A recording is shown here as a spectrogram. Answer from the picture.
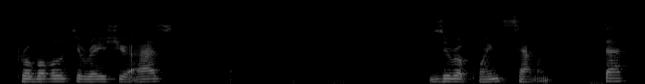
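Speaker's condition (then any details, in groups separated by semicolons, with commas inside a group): No condition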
